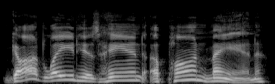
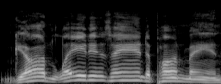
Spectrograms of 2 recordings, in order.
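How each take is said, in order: First: It is read at a slower pace. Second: It is read at a quicker pace.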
